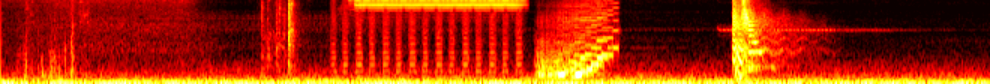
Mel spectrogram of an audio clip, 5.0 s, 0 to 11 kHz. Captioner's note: happy scan noise x2!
